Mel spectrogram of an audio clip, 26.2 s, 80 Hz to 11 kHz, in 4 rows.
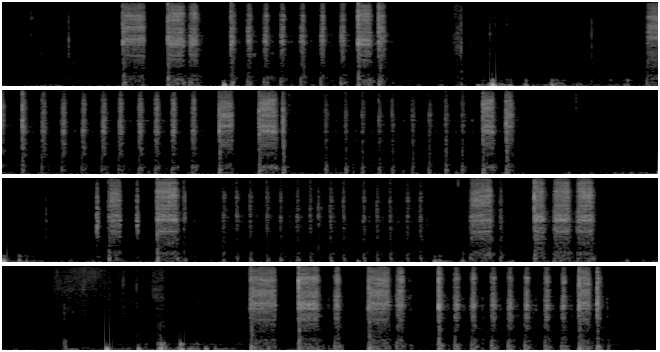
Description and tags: Canon 60D Autofocus
A Canon 60D with an 18-135 ƒ/3.5 - 5.6 lens autofocusing.
camera, motor, dslr, autofocus, canon, picture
